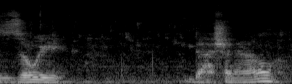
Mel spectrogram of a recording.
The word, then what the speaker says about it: Zooey Deschanel: him christmas that is zoe da chanel that's how you pronounce it there she is she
